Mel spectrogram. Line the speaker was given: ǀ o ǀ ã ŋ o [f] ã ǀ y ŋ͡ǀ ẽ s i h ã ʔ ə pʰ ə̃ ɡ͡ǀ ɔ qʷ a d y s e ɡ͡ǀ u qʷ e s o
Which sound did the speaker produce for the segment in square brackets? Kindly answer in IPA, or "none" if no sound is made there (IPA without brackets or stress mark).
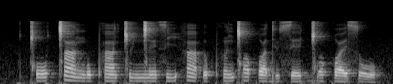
pʰ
